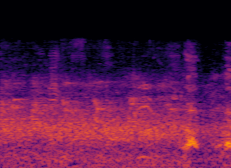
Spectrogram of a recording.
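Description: A dog gives one short, loud bark near the end, over a steady background of people talking.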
